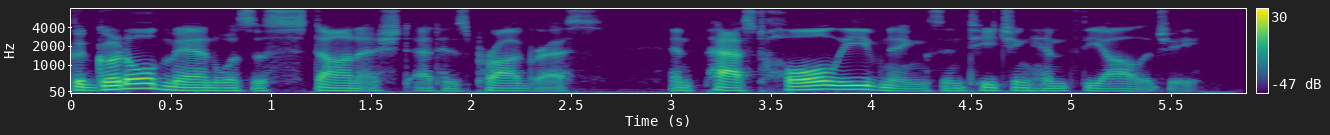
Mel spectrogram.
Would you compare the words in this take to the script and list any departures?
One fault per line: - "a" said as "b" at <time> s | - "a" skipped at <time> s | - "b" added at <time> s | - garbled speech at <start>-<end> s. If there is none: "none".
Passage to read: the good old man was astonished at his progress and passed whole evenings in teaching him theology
none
